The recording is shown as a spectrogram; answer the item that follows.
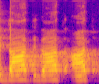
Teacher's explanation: ऐसे स्वरों का उच्चारण नाक और मुंह दोनों से होता है। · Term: अनुनासिक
